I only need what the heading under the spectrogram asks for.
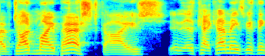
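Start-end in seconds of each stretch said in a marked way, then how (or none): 0.0-1.6 mock lovable old man voice, higher and louder. Describing a TV cop character type: imitating a lovable old grandpa cop. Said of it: "that type of, like".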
